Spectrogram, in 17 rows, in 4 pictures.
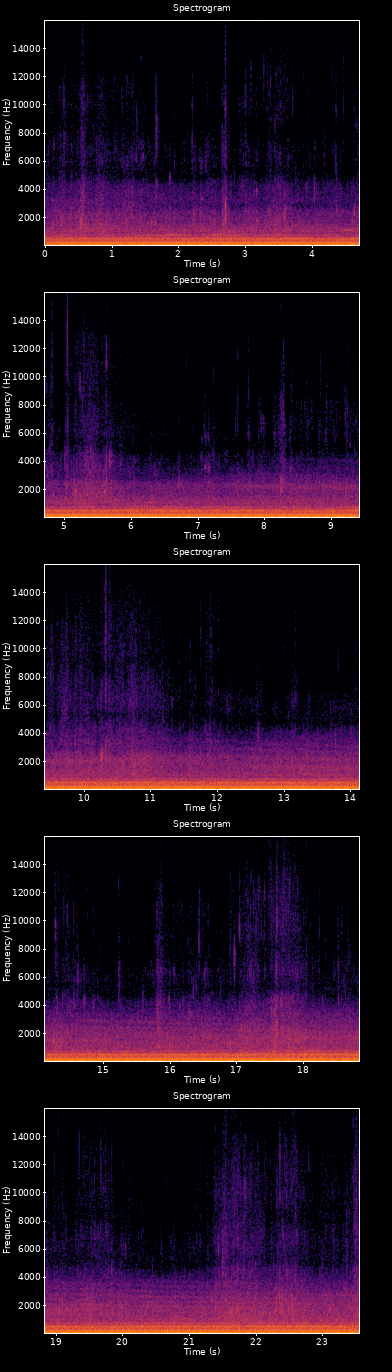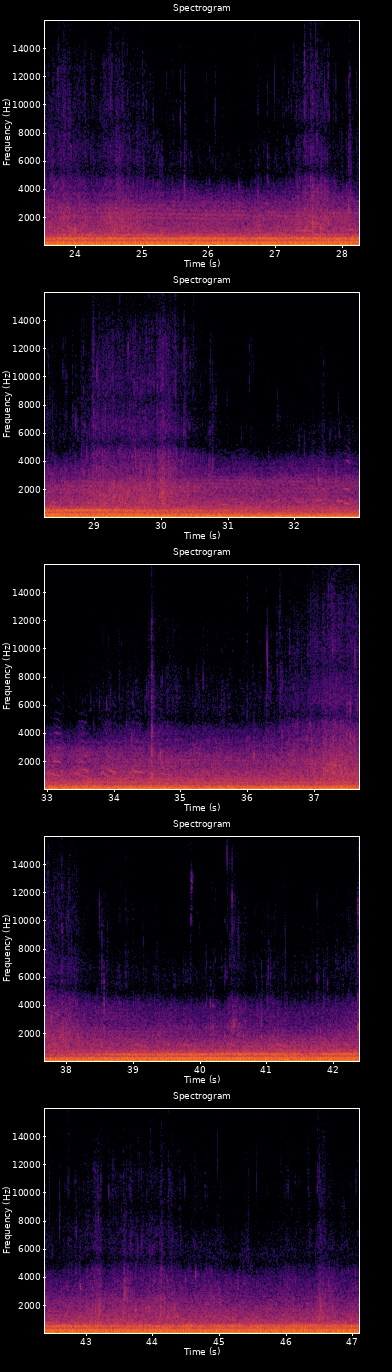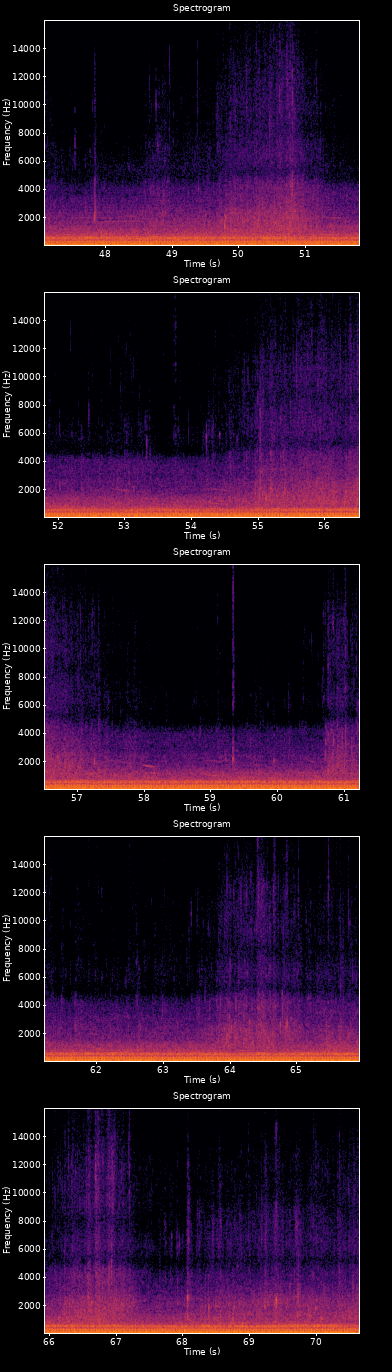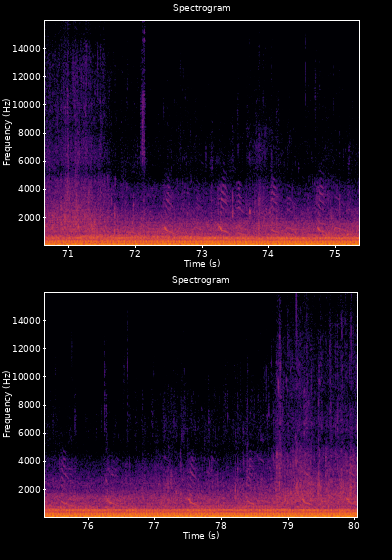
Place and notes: {
  "title": "Heybeliada seaside boat, Istanbul",
  "date": "2010-03-01 16:53:00",
  "description": "Boat traffic off the coast of Heybeliada island near Istanbul",
  "latitude": "40.88",
  "longitude": "29.10",
  "altitude": "11",
  "timezone": "Europe/Tallinn"
}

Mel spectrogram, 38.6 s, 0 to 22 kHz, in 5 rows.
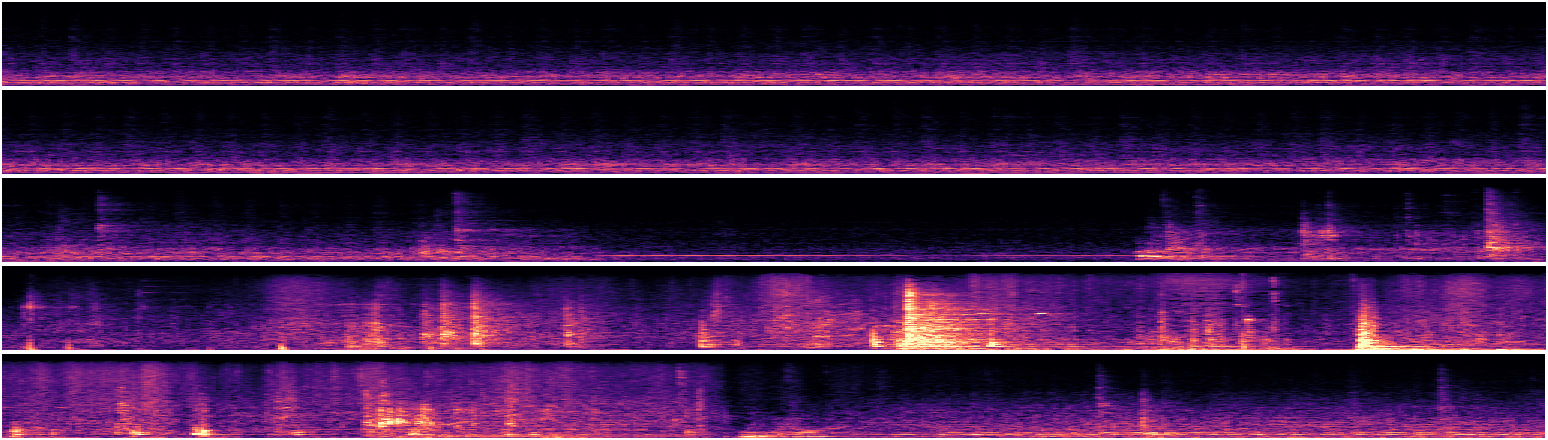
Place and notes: {
  "title": "Elevator, rue des Jeûneurs",
  "date": "2010-12-31 16:05:00",
  "description": "In the center of the staircase, a little cubicle box built with dimensions to fit the standardized human body. Draws you up or takes you down when pressing a button. Alienation of climbing stairs. Very practicle, but not romantic.",
  "latitude": "48.87",
  "longitude": "2.35",
  "altitude": "50",
  "timezone": "Europe/Paris"
}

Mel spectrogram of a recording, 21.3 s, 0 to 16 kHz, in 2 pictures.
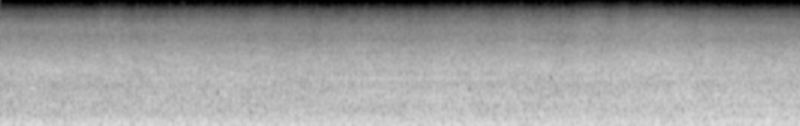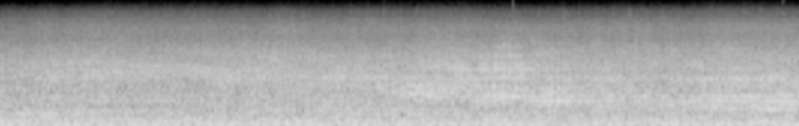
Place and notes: {
  "title": "Avenue du Maréchal Gallieni, Paris, France - HELICOPTER Taking OFF - Place des Invalides - France National Day",
  "date": "2019-07-14 15:12:00",
  "description": "5 helicopter taking off from the \"place des invalides\" in front of the \"musée des armées\" during the french national day.\nRecorder: Zoom H5",
  "latitude": "48.86",
  "longitude": "2.31",
  "altitude": "28",
  "timezone": "Europe/Paris"
}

